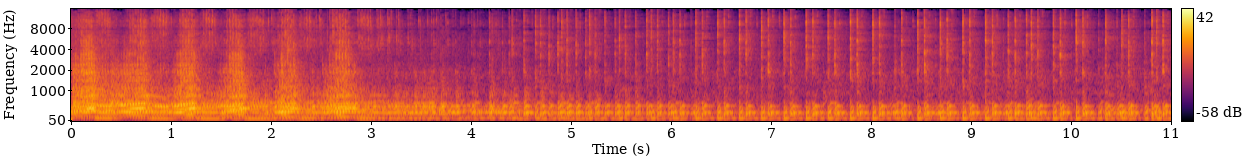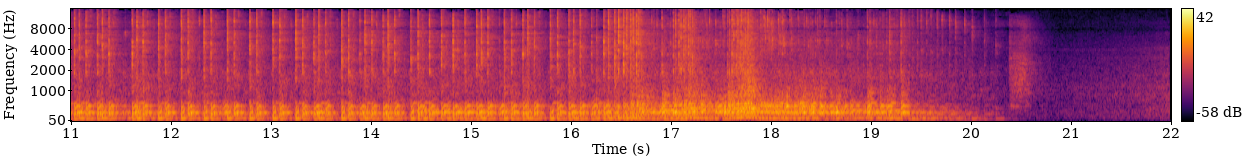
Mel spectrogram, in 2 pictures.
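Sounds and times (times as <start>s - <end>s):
motorcycle engine idling: 3.0s - 20.4s.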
